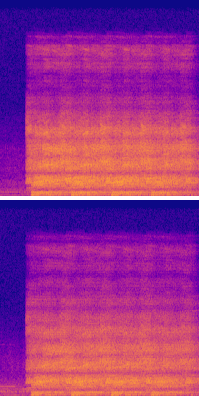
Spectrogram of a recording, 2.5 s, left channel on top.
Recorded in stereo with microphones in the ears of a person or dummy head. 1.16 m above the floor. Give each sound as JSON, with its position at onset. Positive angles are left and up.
{"t": 0.3, "sound": "an alarm", "side_deg": 5, "distance_m": 1.8}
